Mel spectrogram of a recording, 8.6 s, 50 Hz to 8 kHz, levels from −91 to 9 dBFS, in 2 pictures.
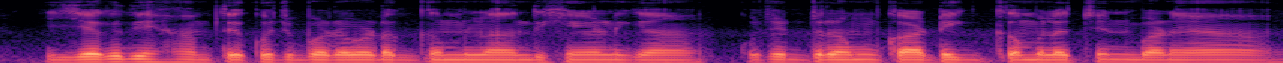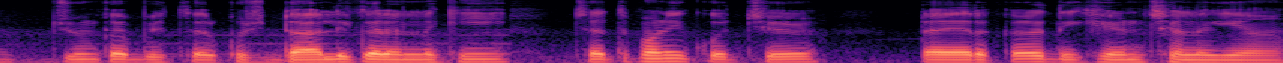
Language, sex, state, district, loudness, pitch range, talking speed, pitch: Garhwali, male, Uttarakhand, Uttarkashi, -18 LUFS, 110-120 Hz, 180 wpm, 115 Hz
